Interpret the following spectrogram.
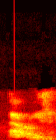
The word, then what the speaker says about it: اعوذ: اعوذ تھوڑا سا مشکل اس طرح سے ہے کہ اس کا پہلا لیٹر آ ہے، آ، اور اس کے ساتھ ہی اگلا عین ہے، اور عین جو ہے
